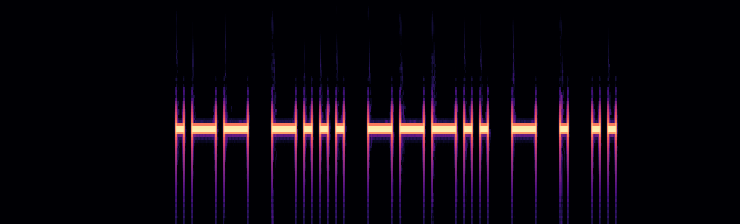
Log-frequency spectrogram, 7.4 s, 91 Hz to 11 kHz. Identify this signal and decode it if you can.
Morse code, heard as a keyed tone, about 15 wpm, 700 Hz. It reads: WB8TEI
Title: USA Call Signs - 6 Characters - Repeated 2x - 15wpm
